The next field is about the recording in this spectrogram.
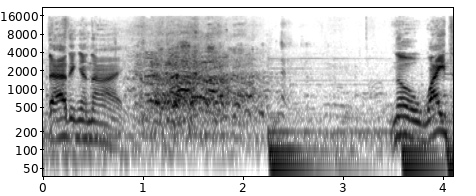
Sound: laughter

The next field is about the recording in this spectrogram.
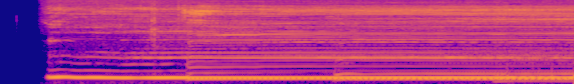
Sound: humming

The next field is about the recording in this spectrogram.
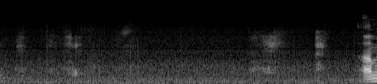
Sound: sniffing

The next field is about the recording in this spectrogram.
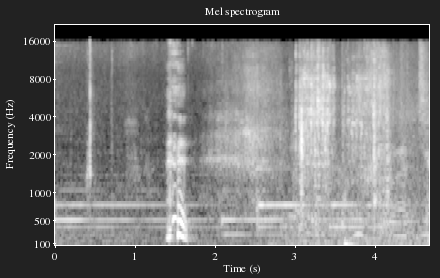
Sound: chuckling

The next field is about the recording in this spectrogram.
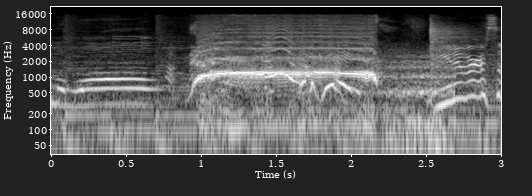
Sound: screaming

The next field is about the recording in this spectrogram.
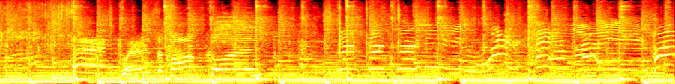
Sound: children screaming playfully

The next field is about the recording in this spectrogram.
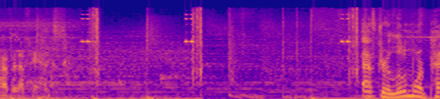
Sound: upbeat music; shutter clicking

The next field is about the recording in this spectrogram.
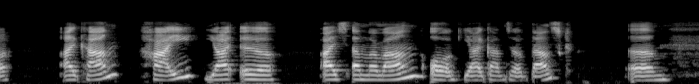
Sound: Danish

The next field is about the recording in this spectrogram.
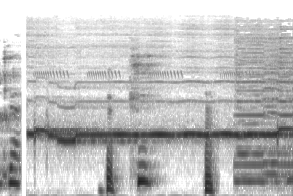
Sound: chuckling

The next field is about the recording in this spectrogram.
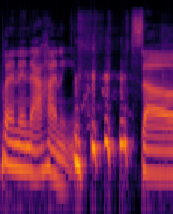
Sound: chuckles

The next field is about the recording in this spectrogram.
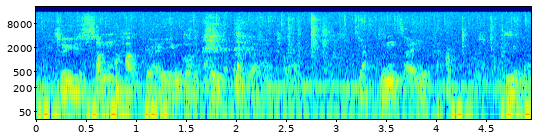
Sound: speaks in foreign language

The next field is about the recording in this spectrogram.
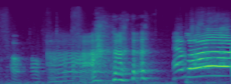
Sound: laughs

